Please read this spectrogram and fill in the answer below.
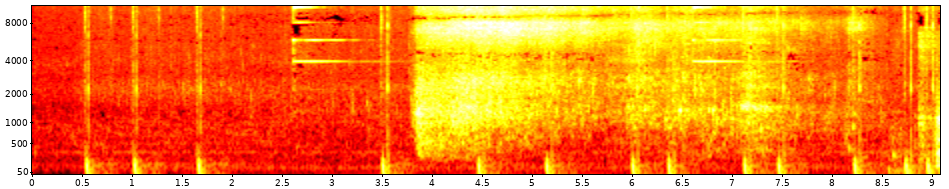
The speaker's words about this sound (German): Ein Hörspiel, das sich auch als Game auf dem Smartphone spielen lässt. Halte dich links. Achte auf das Geräusch des Wassers.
